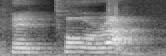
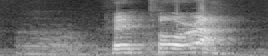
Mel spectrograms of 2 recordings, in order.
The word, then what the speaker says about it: Petorah: Not Porah, but Petorah. Petorah.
